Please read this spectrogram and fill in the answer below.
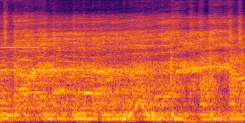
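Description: Loud electronic dance music played through a cart-mounted DJ loudspeaker stack, heavy in the bass, with low notes that slide up and down.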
